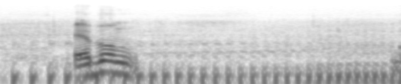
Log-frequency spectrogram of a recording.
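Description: A small engine idling nearby with a steady, rapid, even putter.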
